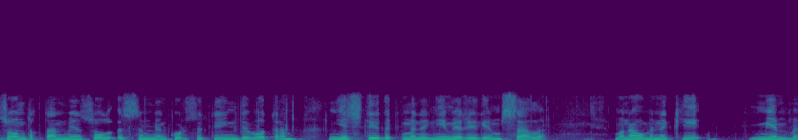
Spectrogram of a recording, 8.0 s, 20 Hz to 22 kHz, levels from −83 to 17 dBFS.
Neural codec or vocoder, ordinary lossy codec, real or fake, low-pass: none; Opus, 32 kbps; real; 7.2 kHz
